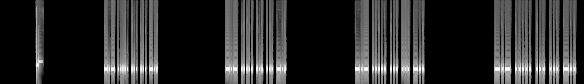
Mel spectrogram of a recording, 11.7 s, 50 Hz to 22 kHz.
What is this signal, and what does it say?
Morse code, heard as a keyed tone, about 42 wpm, 700 Hz. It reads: K5SSD K5SSD K5SSD K5SSD
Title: Speed Racing - USA 1x3 Call Signs 35wpm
